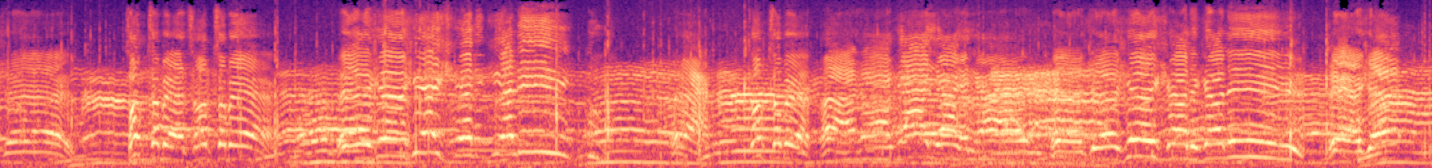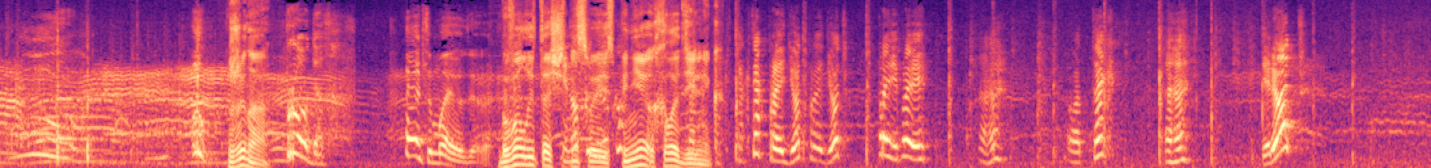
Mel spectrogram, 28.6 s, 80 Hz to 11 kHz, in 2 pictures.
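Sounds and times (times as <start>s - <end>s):
rams bleating as they are driven into a yard: 0.0s - 21.8s, 22.4s - 28.6s
speech: 0.1s - 15.2s, 16.2s - 17.7s, 18.5s - 27.4s.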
